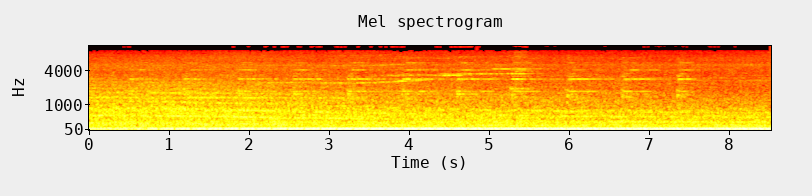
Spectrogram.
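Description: MBTA commuter rail train hauled by an HSP46 diesel locomotive pulling into a station and slowing to a stop. The locomotive's diesel engine gives a steady low drone that grows louder as it comes in, with thin high squeals from the wheels or brakes over it.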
